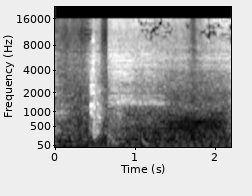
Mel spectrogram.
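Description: A sheet of paper towel torn off a roll with a short rip about half a second in, then steady paper rustling as the towel is handled.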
